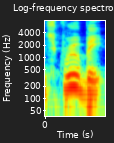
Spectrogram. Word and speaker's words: Scrooby: Up in Scrooby (pronounced Screw-bee), England, well north of London, there was a congregation of about a hundred members led by, among others, Pastor John Robinson.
